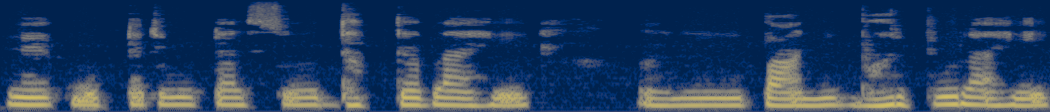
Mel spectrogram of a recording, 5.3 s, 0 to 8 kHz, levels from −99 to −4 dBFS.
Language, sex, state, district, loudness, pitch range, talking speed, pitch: Marathi, female, Karnataka, Belgaum, -28 LUFS, 185-200 Hz, 115 wpm, 195 Hz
